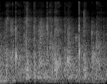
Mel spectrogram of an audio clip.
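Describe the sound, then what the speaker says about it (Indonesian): A seated audience at a school gathering claps for a teacher: a brief burst of dense, close applause with no voices over it. "Tepuk tangan untuk Ibu kita ini."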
